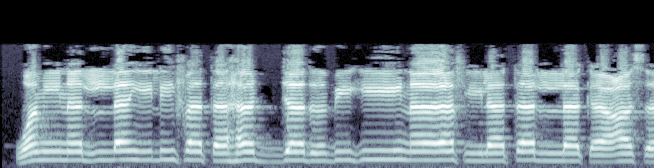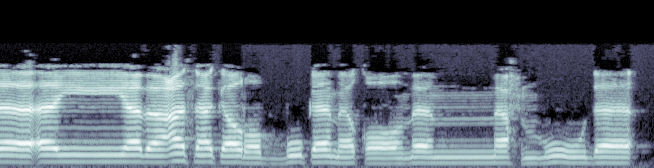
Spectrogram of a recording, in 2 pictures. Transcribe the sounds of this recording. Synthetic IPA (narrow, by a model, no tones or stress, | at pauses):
wamɪnalːajlɪfat̪aɦad͡ʒːad̪bɪhɪnaːfɪlat̪lakaʕasaːʔanjabʕaθakaɾˤɑbːʊkamaqɑːmanmaħmuːd̪aː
